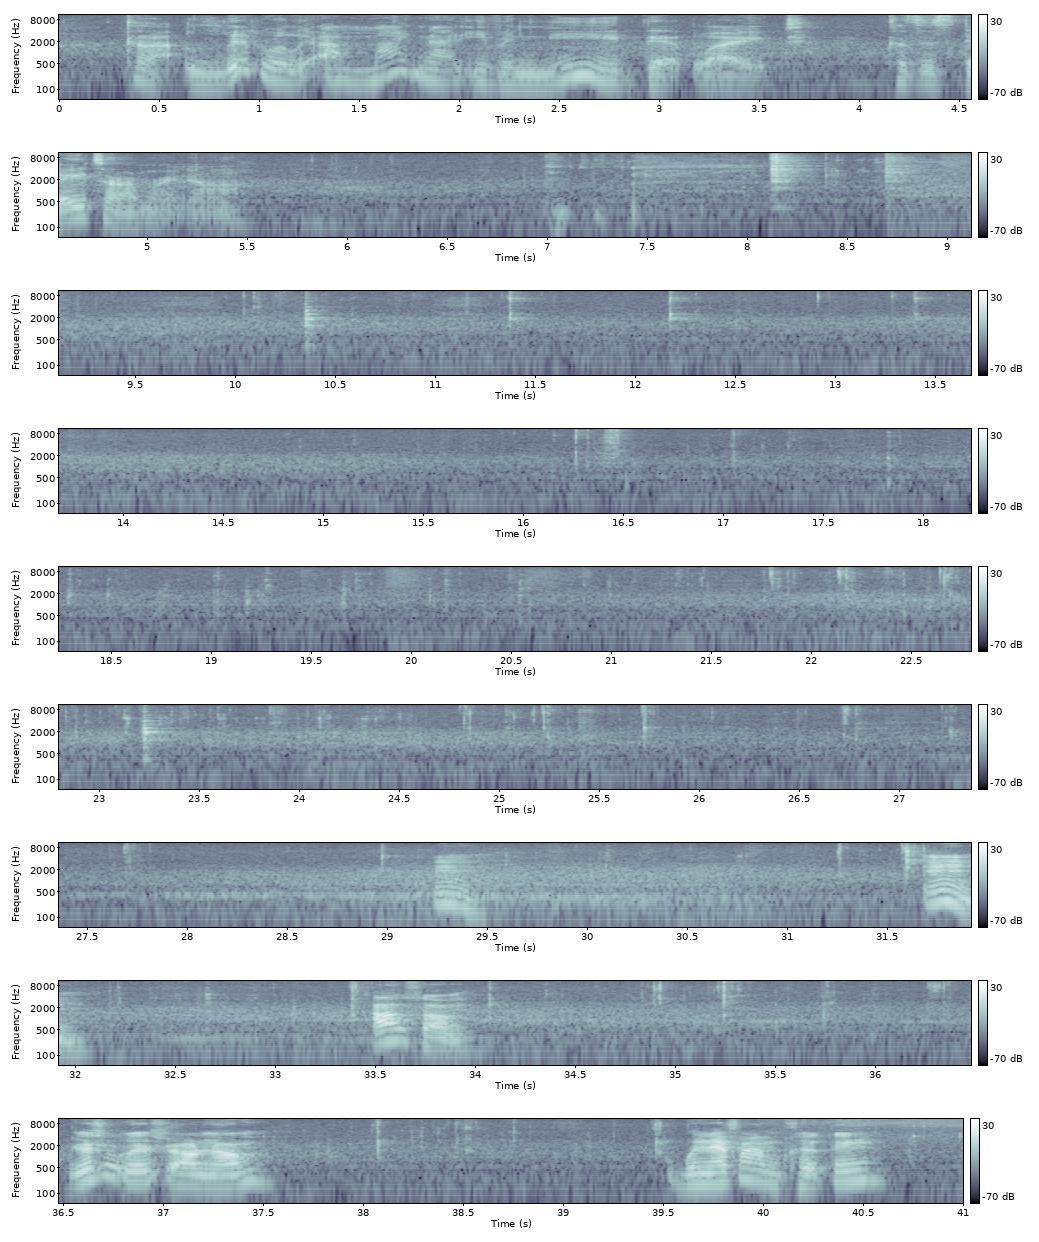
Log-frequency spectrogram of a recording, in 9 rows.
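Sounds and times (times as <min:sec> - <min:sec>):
close chewing: 0:16.1 - 0:36.6, 0:37.6 - 0:39.6.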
